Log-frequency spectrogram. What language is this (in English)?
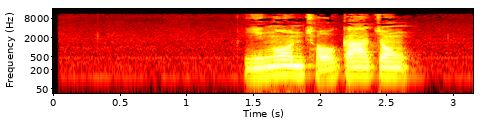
Cantonese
